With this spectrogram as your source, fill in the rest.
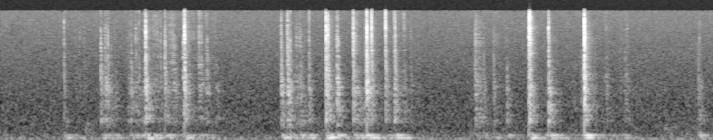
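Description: Long blue nails tap and scratch a round, hollow basket woven from thin bamboo strips in an open diamond weave. Irregular, slow-to-medium bursts of dry clicks and bright, crackly scratches stop quickly, over a steady low hum.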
